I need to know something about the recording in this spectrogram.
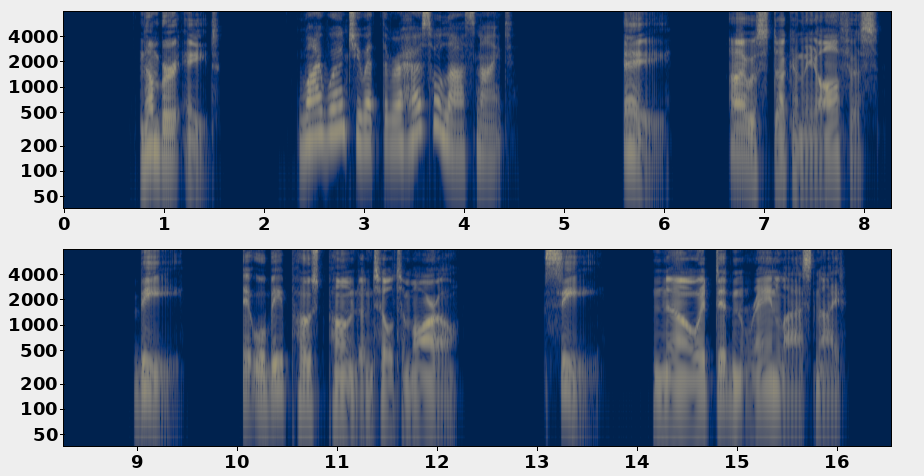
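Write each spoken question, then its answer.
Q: Why weren't you at the rehearsal last night?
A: A: I was stuck in the office.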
